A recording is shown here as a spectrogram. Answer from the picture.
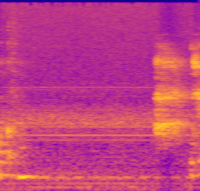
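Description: A woman's voice through a smartphone's loudspeaker during a phone call, faint and indistinct at first, then a louder burst about a second and a half in.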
